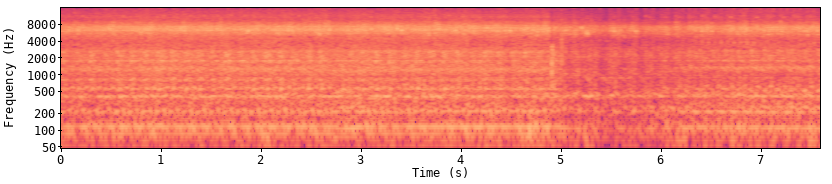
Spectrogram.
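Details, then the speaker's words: 2000/2001 VW Jetta 2.0L petrol, neglected, about 10 stored codes, idling cold with the engine shaking: uneven, stumbling misfire. The coil pack is malfunctioning. "So that coil pack is malfunctioning right there. It is not sending it."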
